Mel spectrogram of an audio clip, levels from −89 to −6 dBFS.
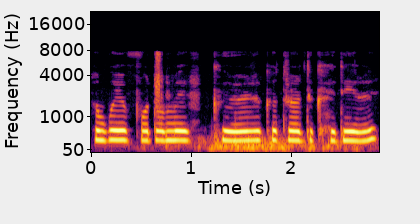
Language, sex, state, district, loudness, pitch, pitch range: Hindi, female, Arunachal Pradesh, Longding, -12 LUFS, 245 Hz, 240-250 Hz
